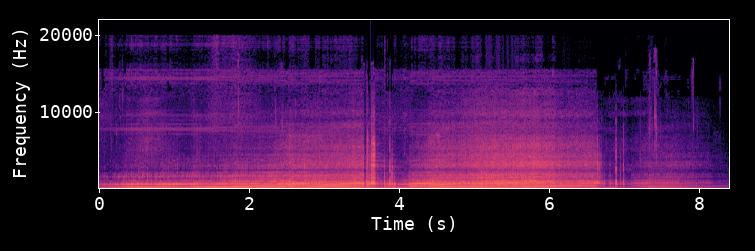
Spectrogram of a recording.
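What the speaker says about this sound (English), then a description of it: "just listen to this exhaust note" A Hyundai Veloster N revs hard, its exhaust note climbing in pitch through rising gears with brief shift breaks, loud and close, then easing off at the end.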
